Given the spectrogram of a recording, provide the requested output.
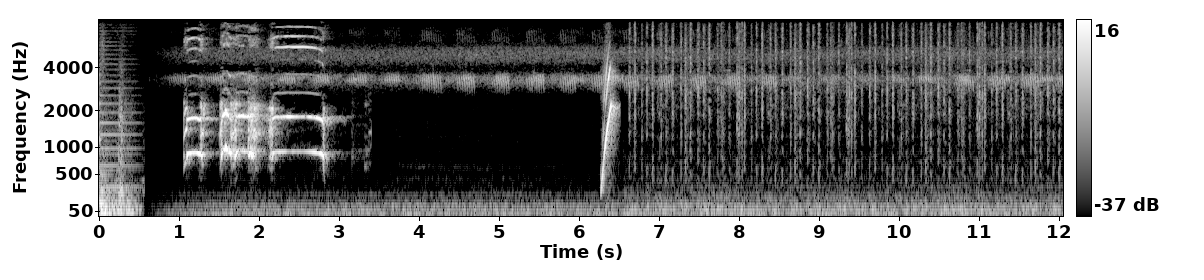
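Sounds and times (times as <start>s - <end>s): rooster crowing: 1.0s - 3.4s.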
